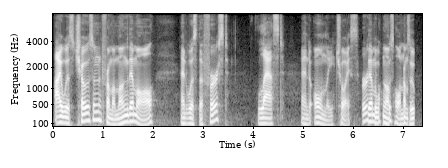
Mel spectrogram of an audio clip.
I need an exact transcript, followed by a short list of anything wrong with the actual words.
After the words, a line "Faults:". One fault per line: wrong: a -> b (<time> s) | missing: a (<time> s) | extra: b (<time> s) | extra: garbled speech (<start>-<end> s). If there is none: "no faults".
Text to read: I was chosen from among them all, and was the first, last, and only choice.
I was chosen from among them all, and was the first, last, and only choice. [garbled]
Faults:
extra: garbled speech (6.2-7.2 s)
